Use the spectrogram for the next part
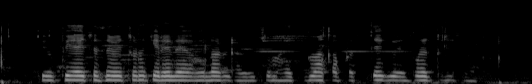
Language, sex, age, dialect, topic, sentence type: Marathi, female, 41-45, Southern Konkan, banking, question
